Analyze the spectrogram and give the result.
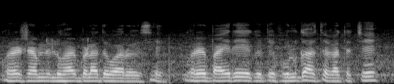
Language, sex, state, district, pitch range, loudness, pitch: Bengali, male, Assam, Hailakandi, 160-170 Hz, -14 LUFS, 165 Hz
